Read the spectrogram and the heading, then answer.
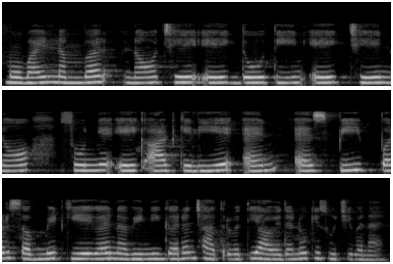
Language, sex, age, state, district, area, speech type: Hindi, female, 18-30, Madhya Pradesh, Ujjain, urban, read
